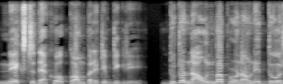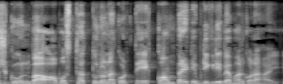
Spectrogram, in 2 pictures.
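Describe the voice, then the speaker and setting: A male teacher with a voice pitched a little high walks through a grammar lesson. His delivery is steady and scripted, and he often slows down to repeat example words for the learner. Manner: steady, explanatory, addresses learner directly.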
